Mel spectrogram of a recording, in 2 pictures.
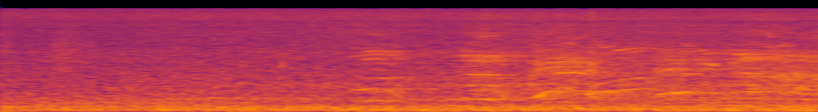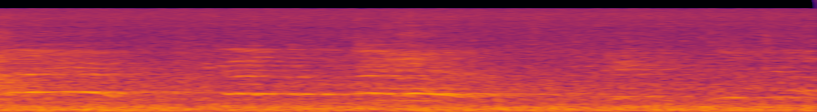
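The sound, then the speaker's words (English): Steady, heavy engine rumble fills the scene, with a whining tone that climbs and holds as engines rev, over a busy outdoor background of wind and indistinct crowd noise. “I love it when I hear revving engines.”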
